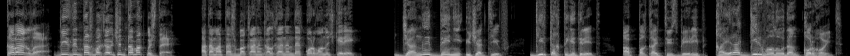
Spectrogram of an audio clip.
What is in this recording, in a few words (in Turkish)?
Kirgizca Erkek, seslendirme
